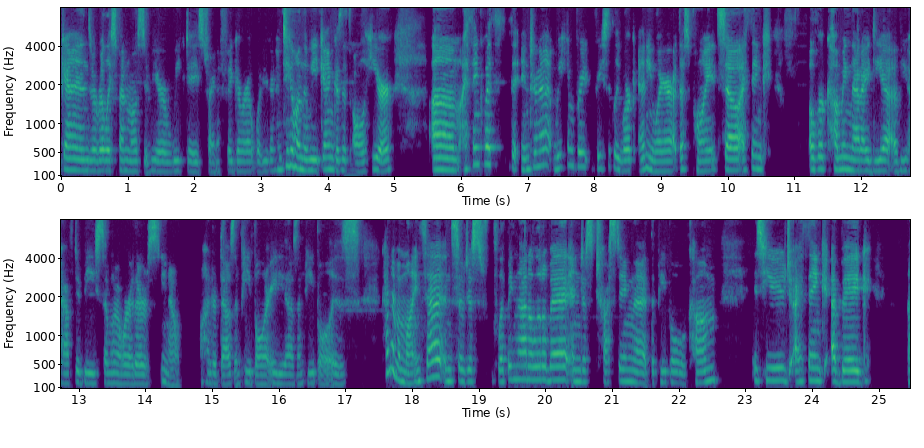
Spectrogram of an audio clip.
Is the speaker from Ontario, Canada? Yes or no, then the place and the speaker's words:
yes; Maynooth, Ontario, Canada; moved away as an adult; also born or lived in Oregon / British Columbia; I grew up in the Maynooth area on a dairy farm with my grandparents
